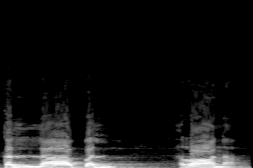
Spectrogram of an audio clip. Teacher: سکتہ کے معنی ہوتا ہے آواز روک کر سانس لیے بغیر آگے پڑھنے کو سکتہ کہتے ہیں. یعنی ہم یہاں پر آواز روکیں گے مگر سانس نہیں توڑیں گے. کلا بل رانا، دیکھیے سانس ہم نے نہیں توڑا، صرف ہم نے آواز روکا ہے.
